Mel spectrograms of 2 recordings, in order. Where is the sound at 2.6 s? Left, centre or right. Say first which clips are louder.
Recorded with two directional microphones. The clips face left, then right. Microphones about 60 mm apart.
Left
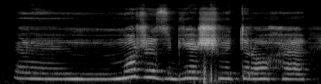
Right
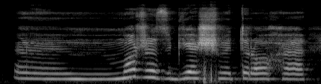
Right 5 dB; right.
